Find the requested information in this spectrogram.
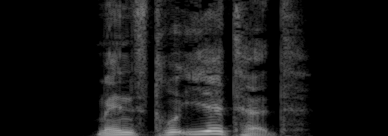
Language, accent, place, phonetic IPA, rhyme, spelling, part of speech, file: German, Germany, Berlin, [mɛnstʁuˈiːɐ̯tət], -iːɐ̯tət, menstruiertet, verb, De-menstruiertet.ogg
- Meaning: inflection of menstruieren: 1. second-person plural preterite 2. second-person plural subjunctive II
